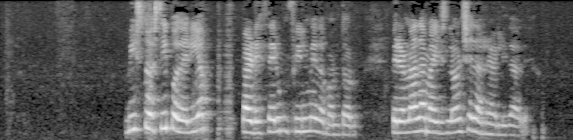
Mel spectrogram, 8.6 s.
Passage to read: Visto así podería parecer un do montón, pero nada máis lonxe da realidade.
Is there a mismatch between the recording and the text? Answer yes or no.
yes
